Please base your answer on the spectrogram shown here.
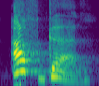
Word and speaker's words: Afghan: When GH is at the beginning of a word or at the beginning of a stressed syllable, it is always pronounced G.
